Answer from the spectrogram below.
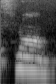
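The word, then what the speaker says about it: FRAUM: Again जो इसके इसके साथ ही एक स्विच वर्ड है फ्रॉम एफ आर ए ए यू एम फ्रॉम इसको बोलते हैं फ्रॉम। फ्रॉम इसका जो प्रोनाउंसिएशन है फ्रॉम बोलेंगे।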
